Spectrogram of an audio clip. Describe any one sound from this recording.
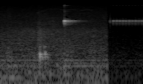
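A soldering station beeps sharply when a button is pressed.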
